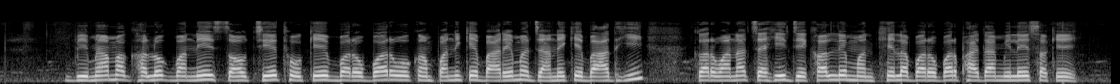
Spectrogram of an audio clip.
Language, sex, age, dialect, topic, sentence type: Chhattisgarhi, male, 18-24, Eastern, banking, statement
